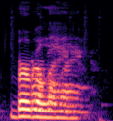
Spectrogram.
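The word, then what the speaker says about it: Berbalang: Let's just confirm the pronunciation was correct. Burbalang.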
